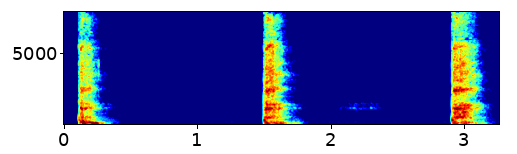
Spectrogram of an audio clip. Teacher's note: There's no voice to begin with. There's just P, P. It's just air over your lips, air. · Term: puff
